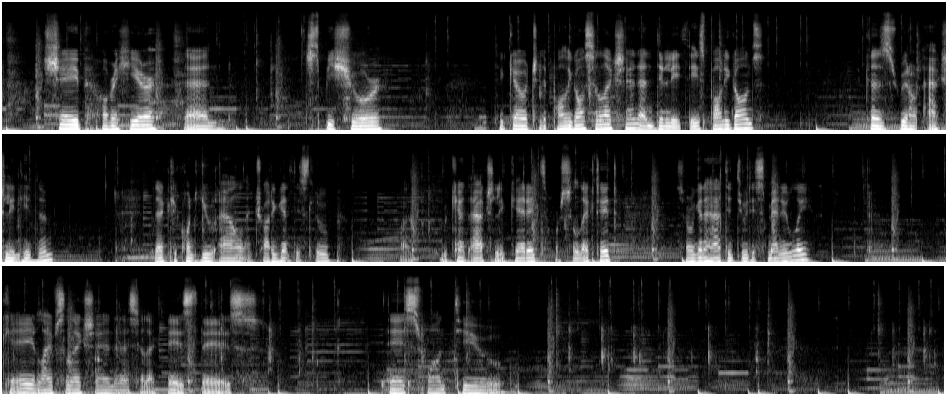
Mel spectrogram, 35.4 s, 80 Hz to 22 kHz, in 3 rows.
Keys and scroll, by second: 0.3 1, 3.3 3, 6.6 1, 7.2 2, 11.8 Delete, 11.9 3, 13.9-14.9 typing, 18.7 2, 19.4 3, 20.6 2, 23.6 3, 24.1 2, 26.2 3, 26.8 1, 28.8 1, 30.3-31.9 typing, 34.4-35.3 typing.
